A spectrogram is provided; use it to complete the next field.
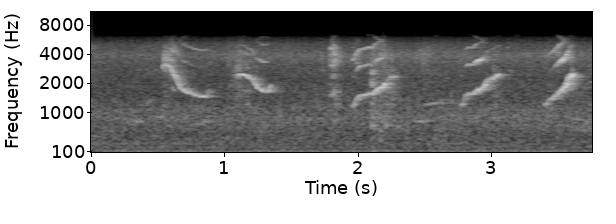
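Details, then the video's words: Pet cockatiel that sings "Song of the Garden", here giving short chirps that sweep downward, repeated about once a second in five separate bursts over a quiet room background. "meet sassy the cockateil bird that sing "Song of the Garden""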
